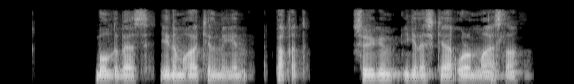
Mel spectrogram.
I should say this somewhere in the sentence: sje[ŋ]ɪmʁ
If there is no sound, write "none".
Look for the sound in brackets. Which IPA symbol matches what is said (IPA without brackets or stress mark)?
n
